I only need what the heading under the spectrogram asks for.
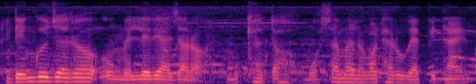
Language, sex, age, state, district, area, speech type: Odia, male, 18-30, Odisha, Kendrapara, urban, spontaneous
